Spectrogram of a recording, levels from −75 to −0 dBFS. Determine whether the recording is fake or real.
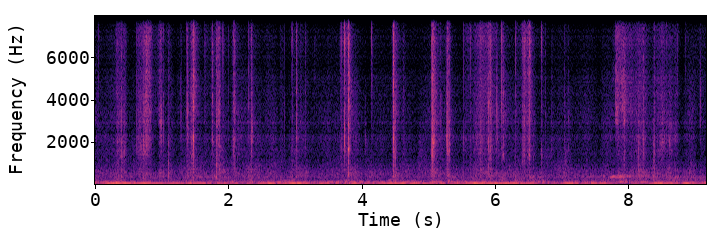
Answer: fake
